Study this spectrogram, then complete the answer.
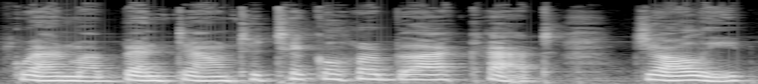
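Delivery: ordinary delivery, nothing marked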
